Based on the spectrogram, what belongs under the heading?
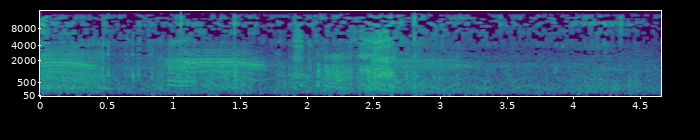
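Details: Feeding crows taking a between-meals snack give several rough, drawn-out caws early on, followed by quieter scratchy sounds and soft background noise.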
